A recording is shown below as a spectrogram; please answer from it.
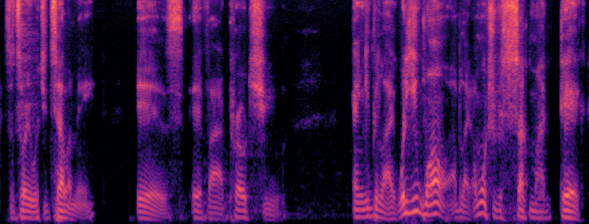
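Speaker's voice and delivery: deep voice. Pretend. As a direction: drop the voice way down low. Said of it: "I drop the bass down".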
